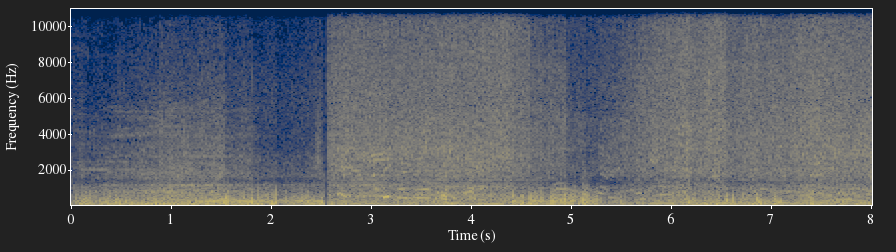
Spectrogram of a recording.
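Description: Outdoor chatter of passers-by with wind on the microphone; about two and a half seconds in, an abrupt cut brings in a steady hiss of splashing fountain water under the voices.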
